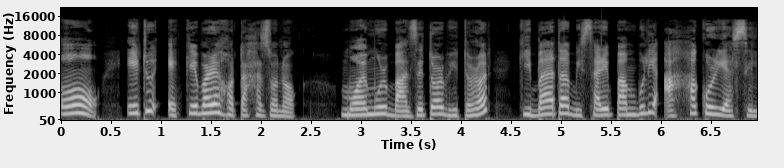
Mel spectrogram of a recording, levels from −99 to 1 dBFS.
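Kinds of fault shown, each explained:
AAC frame loss with muting: single 10 ms frames dip briefly at 0.97, 2.87 and 4.92 s, faded out and back in by overlapping windows. Unlike a hard dropout, each hole is soft-edged; frames this short likely mean low-delay AAC.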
